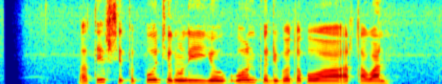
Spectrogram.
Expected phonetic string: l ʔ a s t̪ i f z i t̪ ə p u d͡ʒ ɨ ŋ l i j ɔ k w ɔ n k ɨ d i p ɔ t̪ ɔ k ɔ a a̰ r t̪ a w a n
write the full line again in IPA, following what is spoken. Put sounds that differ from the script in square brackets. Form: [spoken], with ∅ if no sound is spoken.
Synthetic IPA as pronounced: l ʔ a [∅] t̪ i f [s] i t̪ ə p u d͡ʒ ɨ ŋ l i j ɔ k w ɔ n k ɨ d i p ɔ t̪ ɔ k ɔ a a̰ r t̪ a w a n

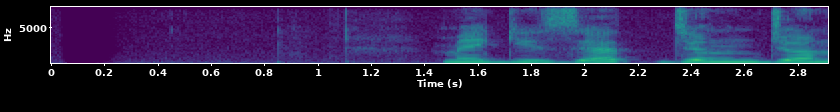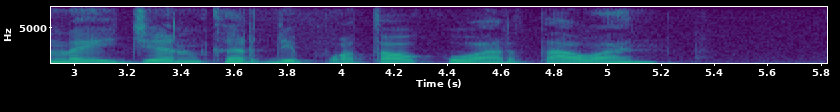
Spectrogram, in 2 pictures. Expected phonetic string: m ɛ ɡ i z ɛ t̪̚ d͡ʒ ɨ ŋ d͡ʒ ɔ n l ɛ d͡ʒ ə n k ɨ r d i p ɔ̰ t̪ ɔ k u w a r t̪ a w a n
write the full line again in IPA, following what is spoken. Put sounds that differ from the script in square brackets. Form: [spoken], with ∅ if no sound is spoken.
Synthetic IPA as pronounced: m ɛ ɡ i z ɛ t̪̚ d͡ʒ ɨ ŋ d͡ʒ ɔ n l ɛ d͡ʒ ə n k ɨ r d i p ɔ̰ t̪ ɔ k u w a r t̪ a w a n

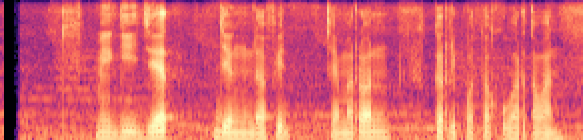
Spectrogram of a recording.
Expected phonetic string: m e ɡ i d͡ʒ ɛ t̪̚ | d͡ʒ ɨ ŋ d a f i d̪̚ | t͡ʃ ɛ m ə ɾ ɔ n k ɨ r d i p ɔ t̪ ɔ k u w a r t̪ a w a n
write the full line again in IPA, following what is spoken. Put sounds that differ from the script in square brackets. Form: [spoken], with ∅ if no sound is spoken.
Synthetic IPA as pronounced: m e ɡ i d͡ʒ ɛ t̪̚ | d͡ʒ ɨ ŋ d a f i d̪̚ | t͡ʃ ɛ m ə ɾ ɔ n k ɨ r d i p ɔ t̪ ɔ k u w a r t̪ a w a n

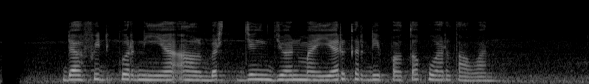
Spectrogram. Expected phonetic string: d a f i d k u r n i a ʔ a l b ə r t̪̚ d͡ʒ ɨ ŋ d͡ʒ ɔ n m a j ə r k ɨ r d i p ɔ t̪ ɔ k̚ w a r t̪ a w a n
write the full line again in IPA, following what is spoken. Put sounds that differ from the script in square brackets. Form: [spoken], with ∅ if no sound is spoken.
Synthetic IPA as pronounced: d a f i d k u r n i a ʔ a l b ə r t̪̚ d͡ʒ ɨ ŋ d͡ʒ ɔ n m a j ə r k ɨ r d i p ɔ t̪ ɔ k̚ w a r t̪ a w a n

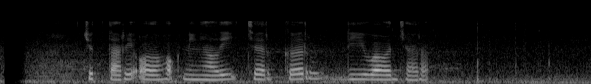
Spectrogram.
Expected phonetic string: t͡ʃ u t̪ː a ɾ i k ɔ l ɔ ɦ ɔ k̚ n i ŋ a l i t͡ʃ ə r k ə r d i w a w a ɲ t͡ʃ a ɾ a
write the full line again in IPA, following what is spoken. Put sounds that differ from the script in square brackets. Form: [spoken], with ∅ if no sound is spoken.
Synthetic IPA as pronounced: t͡ʃ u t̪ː a ɾ i [ʔ] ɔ l ɔ ɦ ɔ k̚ n i ŋ a l i t͡ʃ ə r k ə r d i w a w a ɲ t͡ʃ a ɾ a

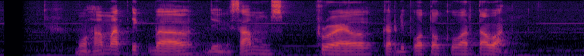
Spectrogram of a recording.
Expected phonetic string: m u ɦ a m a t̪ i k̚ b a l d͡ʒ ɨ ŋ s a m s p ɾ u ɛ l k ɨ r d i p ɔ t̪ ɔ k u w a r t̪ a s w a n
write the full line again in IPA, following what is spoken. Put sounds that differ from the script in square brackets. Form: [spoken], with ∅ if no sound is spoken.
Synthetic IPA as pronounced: m u ɦ a m a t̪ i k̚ b a l d͡ʒ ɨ ŋ s a m s p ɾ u ɛ l k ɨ r d i p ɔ t̪ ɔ k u w a r t̪ a [∅] w a n

